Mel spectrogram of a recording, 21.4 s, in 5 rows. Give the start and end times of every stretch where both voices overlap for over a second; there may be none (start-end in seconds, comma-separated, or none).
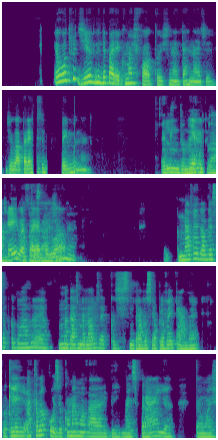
8.0-9.8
